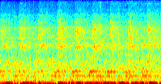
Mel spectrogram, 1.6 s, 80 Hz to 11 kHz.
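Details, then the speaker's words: 1965 Ford Mustang V8, first start with used lifters: rough idle with a light, fast ticking over the rumble, all lifters noisy, engine also sounding like it is missing; lifter tick. "the lifter are all making noise they are used lifters"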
